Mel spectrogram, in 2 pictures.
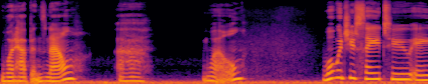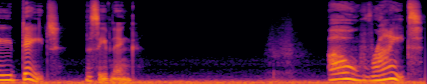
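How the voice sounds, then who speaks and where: A tender, lovestruck female research assistant, acted by a woman for an intimate audio roleplay. She speaks slowly and softly at a medium pitch, lingering on phrases with a contented, wry touch. A faint noise sits behind the voice. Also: natural voice. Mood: earnest, reassuring.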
